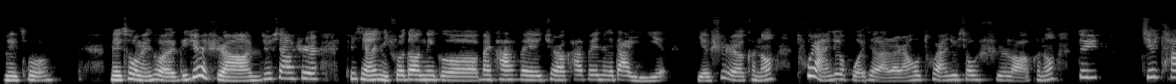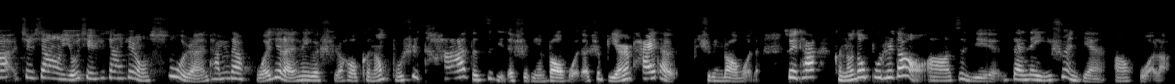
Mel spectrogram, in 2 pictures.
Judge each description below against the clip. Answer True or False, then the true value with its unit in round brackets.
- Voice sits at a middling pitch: False (215 Hz)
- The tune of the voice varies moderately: False (6.5 semitones)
